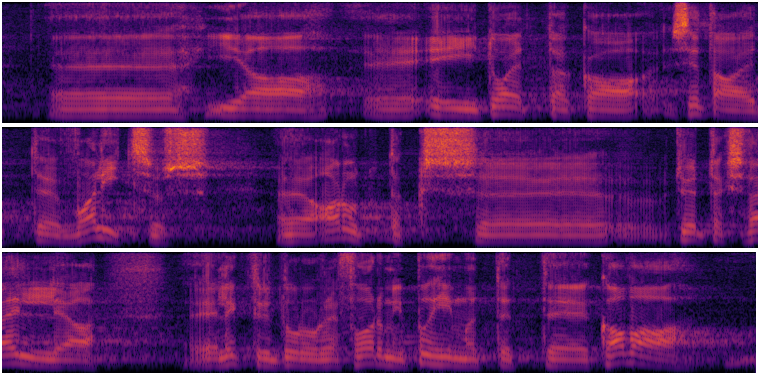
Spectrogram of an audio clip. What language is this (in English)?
Estonian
